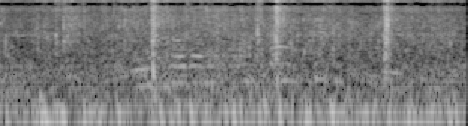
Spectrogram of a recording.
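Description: Water splashing and churning as a dense crowd of goldfish jostle and feed at the pond surface, with a few sharp slaps of water about three times.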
